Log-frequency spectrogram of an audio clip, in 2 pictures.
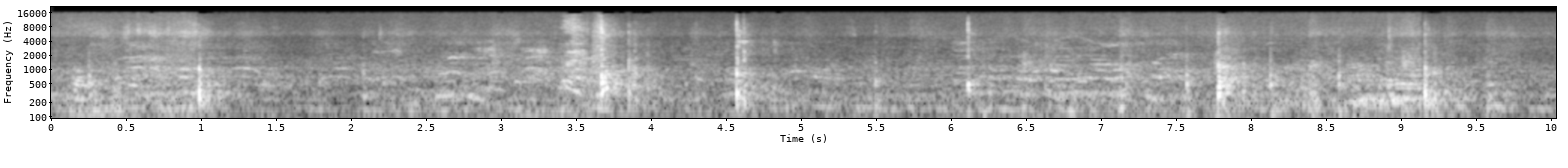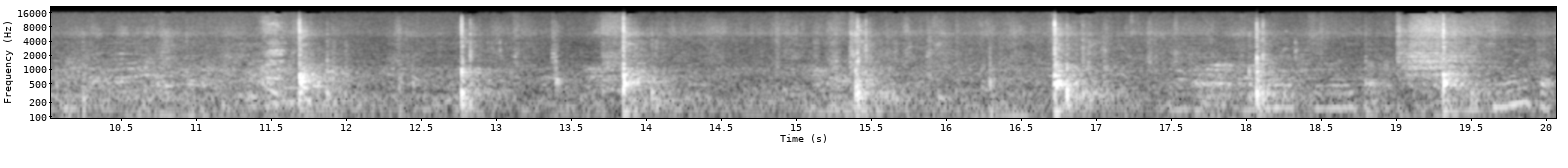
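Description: Tennis balls pop off rackets in a steady rally, outdoors.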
